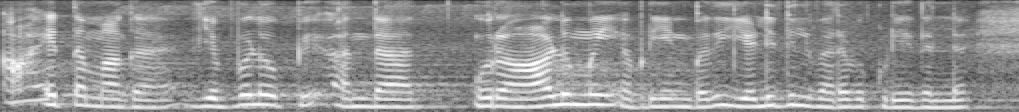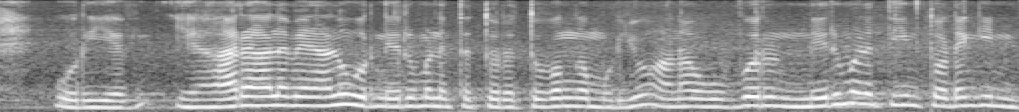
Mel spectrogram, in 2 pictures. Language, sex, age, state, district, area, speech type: Tamil, female, 30-45, Tamil Nadu, Sivaganga, rural, spontaneous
